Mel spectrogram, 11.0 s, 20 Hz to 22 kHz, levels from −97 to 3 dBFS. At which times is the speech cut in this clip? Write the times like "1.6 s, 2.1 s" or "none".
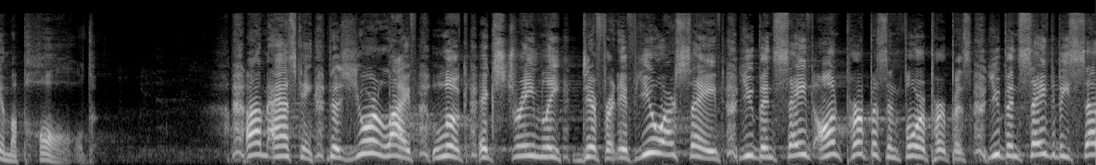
2.3 s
